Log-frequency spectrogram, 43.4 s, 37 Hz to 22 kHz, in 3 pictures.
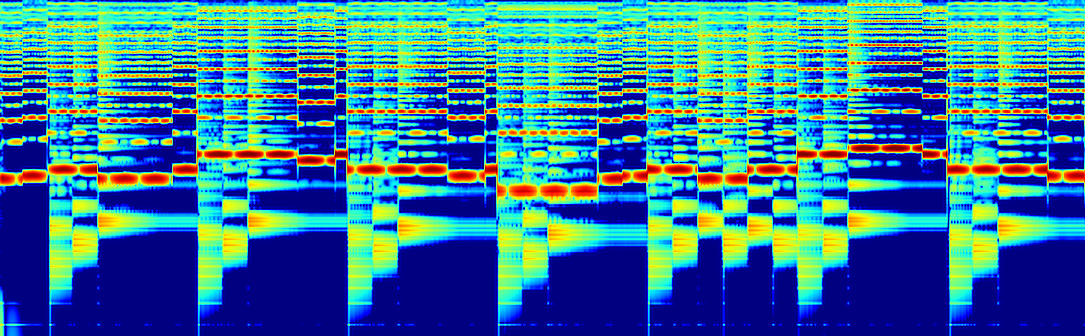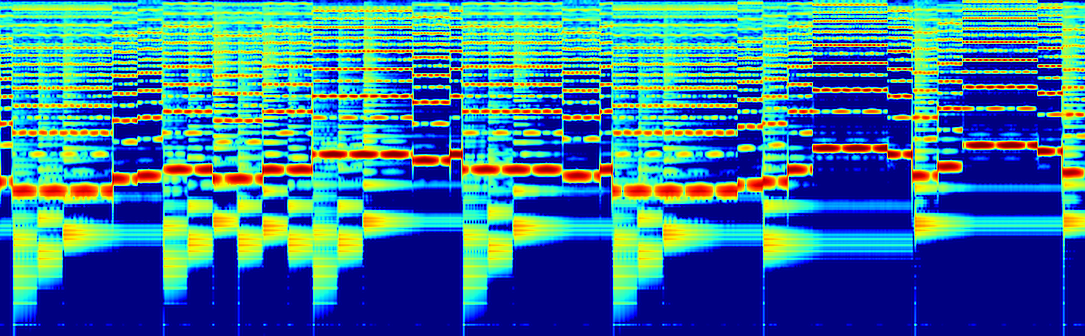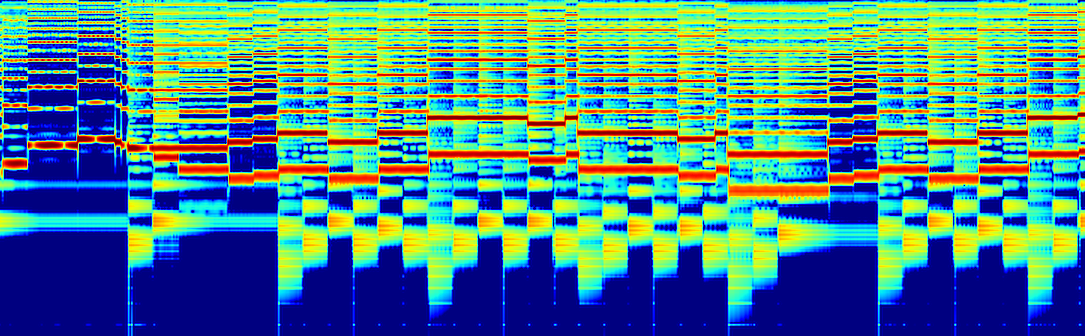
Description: Twins Theme, MOS6581

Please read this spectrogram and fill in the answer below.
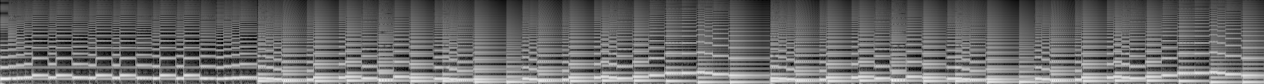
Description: Quari, CSG8580R5

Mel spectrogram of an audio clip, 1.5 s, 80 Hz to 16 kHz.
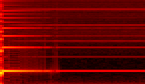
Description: sid MOS6581R2; Labyrinth

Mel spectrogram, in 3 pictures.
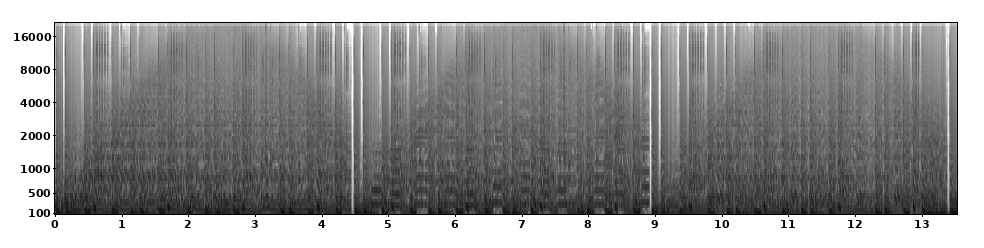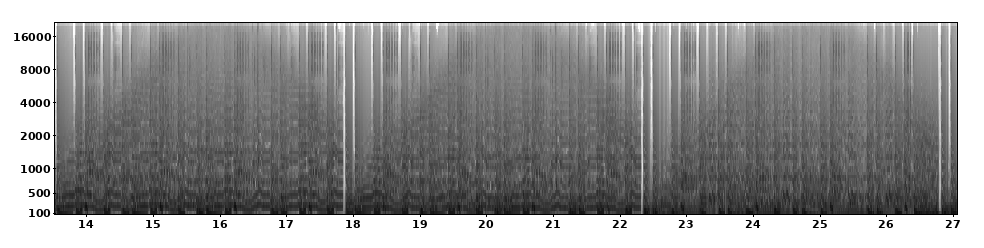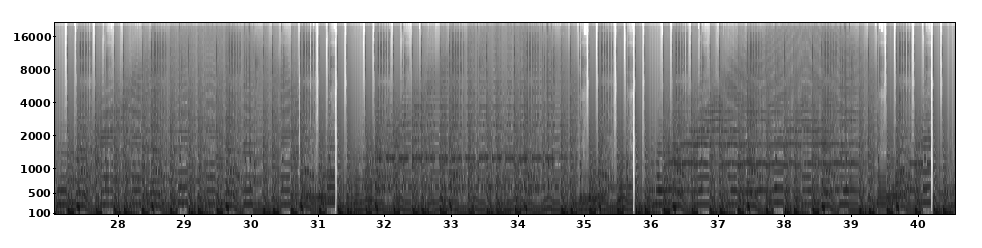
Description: Remix, sid MOS6581R2

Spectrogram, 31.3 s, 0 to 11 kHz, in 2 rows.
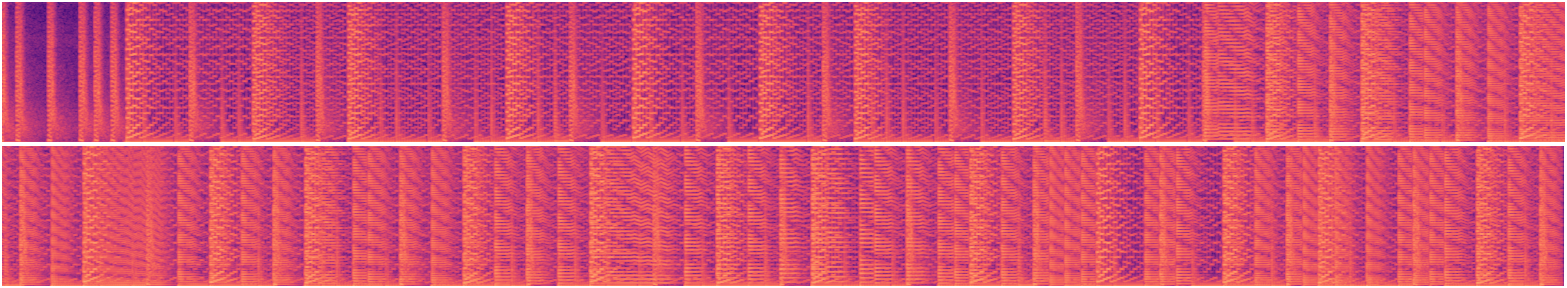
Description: Relaxation, MOS6581R2

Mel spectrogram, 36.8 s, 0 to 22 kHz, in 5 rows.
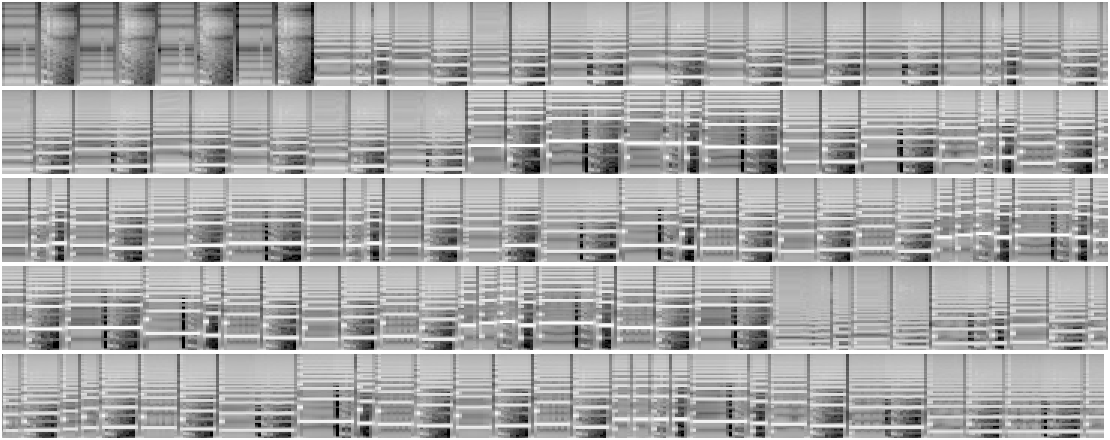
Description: Christmas Medley, MOS6581R2

